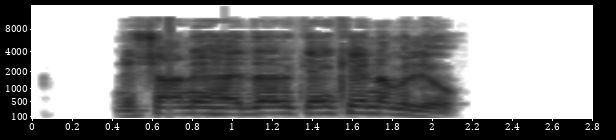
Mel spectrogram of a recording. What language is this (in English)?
Sindhi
